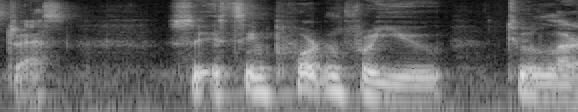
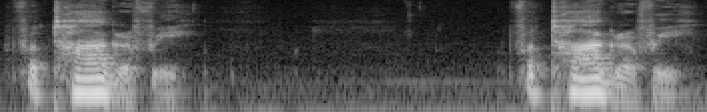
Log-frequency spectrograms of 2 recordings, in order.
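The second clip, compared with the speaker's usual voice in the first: "Photography" as pho-TOG-raphy; careful model of pho-TOG-raphy; stress on second syllable; 2 semitones higher than usual. Shown as a demonstration. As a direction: lean on TOG in "Photography", then fall. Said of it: "not photography".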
